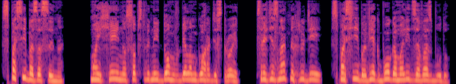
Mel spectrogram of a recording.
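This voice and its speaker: Man putting on high excited housekeeper woman, gushing, pious, dry close sound. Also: unhurried, no echo. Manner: gushing, breathless with awe. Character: excitable devout woman housekeeper, grateful and awed.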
